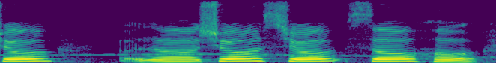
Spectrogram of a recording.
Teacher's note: ये सब क्या होते हैं, संघर्षी व्यंजन होते हैं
